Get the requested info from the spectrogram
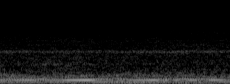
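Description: A steady low hum with faint room noise, in a pause between sung phrases.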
